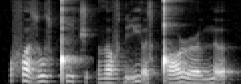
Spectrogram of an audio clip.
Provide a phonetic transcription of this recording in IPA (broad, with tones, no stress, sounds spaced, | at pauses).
f ʌ˥˩ z u˥˧ z ǃ i˥˧ t͡ʃ | ð ʌ˨ v ɗ ḭ˥ j ə̰˨ z ǃ ɔ˨˥ ɹ ə˞˨ l n ə̰˥˧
